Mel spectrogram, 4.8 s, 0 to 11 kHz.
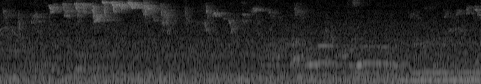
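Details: A male Tennessee warbler, hidden low in the brush among migrant flocks preparing to head north, on a farm in Boquete, Panama, 11 March 2018, gives a short burst of very high, rapid chips. Softer calls from other birds and a low hum continue.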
